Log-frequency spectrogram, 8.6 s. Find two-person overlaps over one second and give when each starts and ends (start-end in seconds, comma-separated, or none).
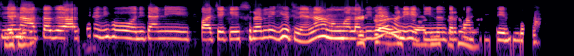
5.4-7.1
